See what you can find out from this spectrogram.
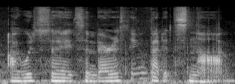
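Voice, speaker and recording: A woman's voice: deep voice, lively intonation, normal speed, vocal fry, noisy background. A tired woman from Finland with a Finnish accent and a worn voice, hosting a knitting podcast and chatting hesitantly with many fillers. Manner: hesitant, rambling with many fillers and soft laughs. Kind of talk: casual vlog chat.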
